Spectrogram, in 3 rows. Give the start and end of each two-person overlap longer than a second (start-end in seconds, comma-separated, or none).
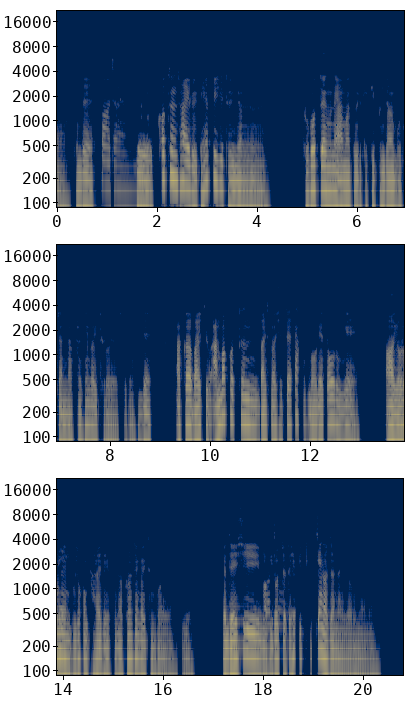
17.3-18.6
